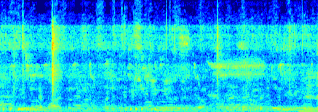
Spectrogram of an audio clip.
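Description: Van Mardin pigeons coo at the Edirnekapı bird market in Istanbul, soft repeated low calls running steadily through a busy outdoor market hum, with some faint chatter nearby.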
